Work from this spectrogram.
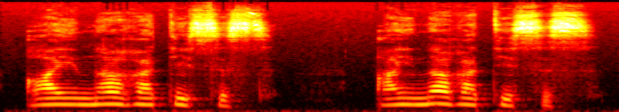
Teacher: В слове қатесіз звук «к» произносится как «г», потому что он идет после гласного звука «а».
